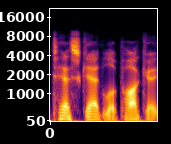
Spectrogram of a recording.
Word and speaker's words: Tezcatlipoca: The names of the more important gods are pronounced as follows: Oitzilapoctli equals Huitzilopochtli Tezcatlapaka equals Tezcatlipoca Quetzalcoatl equals Quetzalcoatli Zype equals Xipachalcohuitlicu equals Chalchihuitliquai.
